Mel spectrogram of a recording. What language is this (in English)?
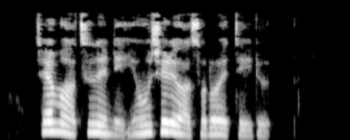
Japanese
